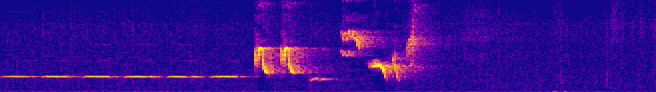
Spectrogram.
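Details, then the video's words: Nightingale song: a long, steady whistled note held for over a second, then a sudden burst of high, rapid chattering and sweeping notes lasting under a second before fading to quiet background. "Nightingale's sound & song"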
